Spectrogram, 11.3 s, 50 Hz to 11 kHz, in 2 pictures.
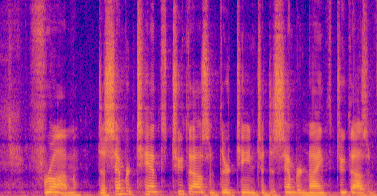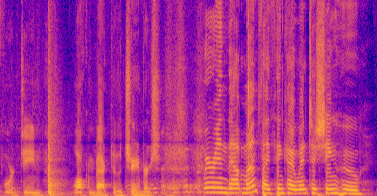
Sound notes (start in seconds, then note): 7.9 laughter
